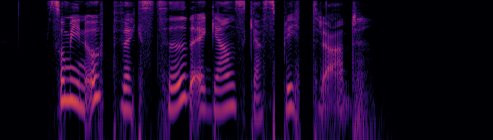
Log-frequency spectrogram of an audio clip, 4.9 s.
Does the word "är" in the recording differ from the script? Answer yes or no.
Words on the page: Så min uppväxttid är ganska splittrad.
no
